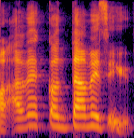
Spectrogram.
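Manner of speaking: high, slow, laughing passive-aggressive; sweet on top, sharp underneath; mock passive-aggressive message. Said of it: "toda pasiva-agresiva".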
